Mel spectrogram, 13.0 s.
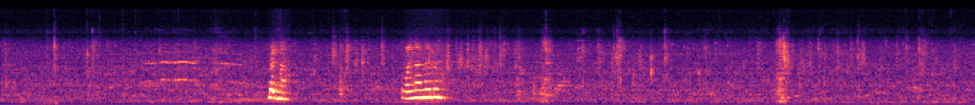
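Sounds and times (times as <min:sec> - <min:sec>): mouth clicks and chewing: 0:00.6 - 0:02.3, 0:05.9 - 0:13.0.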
